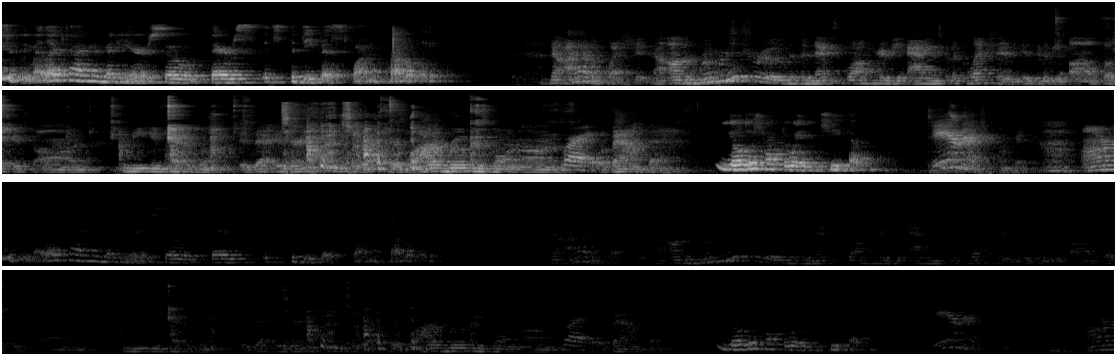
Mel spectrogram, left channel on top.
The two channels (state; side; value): quieter; right; 24.4 dB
